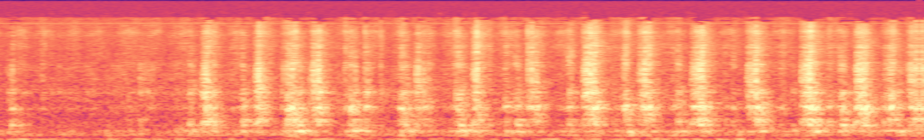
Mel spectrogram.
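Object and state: Scratch-art paper page.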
